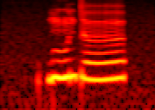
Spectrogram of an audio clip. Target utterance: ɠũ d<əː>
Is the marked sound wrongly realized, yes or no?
no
